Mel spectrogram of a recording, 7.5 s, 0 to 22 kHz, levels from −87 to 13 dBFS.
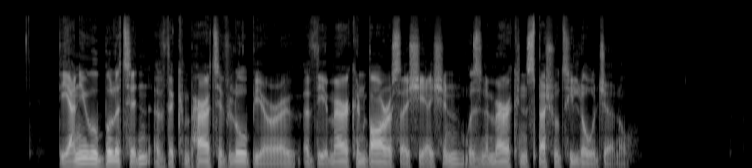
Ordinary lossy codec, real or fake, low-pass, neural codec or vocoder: none; real; 14.4 kHz; none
